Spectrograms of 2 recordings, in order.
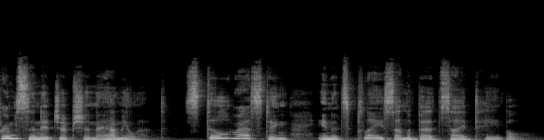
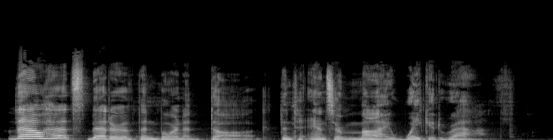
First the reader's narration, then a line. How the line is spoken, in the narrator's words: Evilena spat out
